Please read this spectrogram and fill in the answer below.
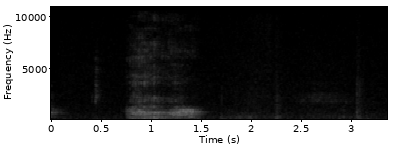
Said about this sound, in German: Mein Gott, ignoriert mein Hund. Der schnarcht immer so laut.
